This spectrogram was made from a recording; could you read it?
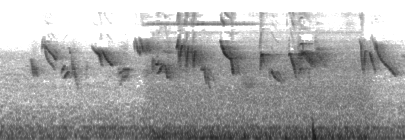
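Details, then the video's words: Black-throated finch singing a busy run of thin, high downslurred whistles and chirps, about two or three a second, over a low steady hum. "Black throat finch singing / 黑喉燕歌唱"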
